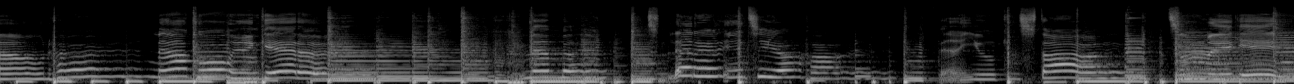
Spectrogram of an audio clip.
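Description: Acoustic guitar strummed in a steady chord rhythm while a man sings a melody over it.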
